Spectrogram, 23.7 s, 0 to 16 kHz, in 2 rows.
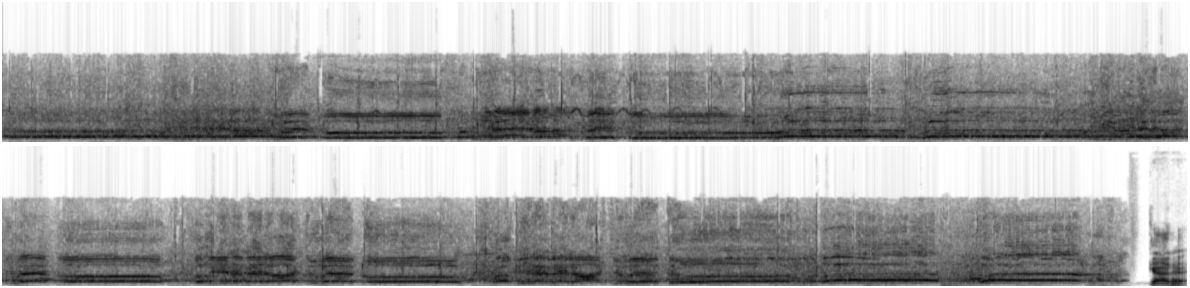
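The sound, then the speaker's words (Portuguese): A large stadium crowd of Flamengo football fans chants in unison, a loud, continuous sung chant with rising and falling melody that carries on for over twenty seconds before cutting off abruptly. “grito veio da torcida do Flamengo lá em 2006, depois da passagem dele pelo Palmeiras, e até hoje eu tento entender por que a torcida fez isso.”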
